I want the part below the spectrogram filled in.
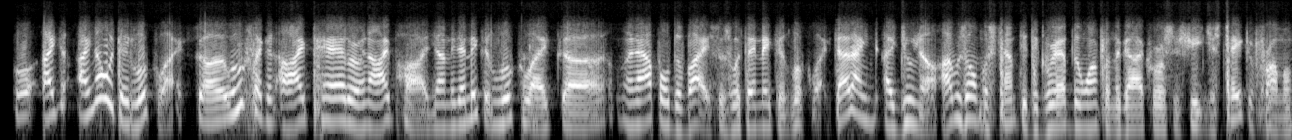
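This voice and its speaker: A man talks at a fairly quick pace with a New York accent. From New York City (Brooklyn). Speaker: filmmaker, paranormal guest. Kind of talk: interview.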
